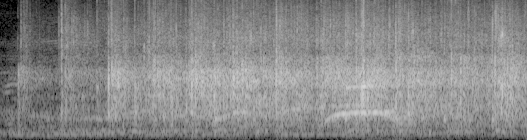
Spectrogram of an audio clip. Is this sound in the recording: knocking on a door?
no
